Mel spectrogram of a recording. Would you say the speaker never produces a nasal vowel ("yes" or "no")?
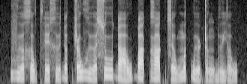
yes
